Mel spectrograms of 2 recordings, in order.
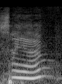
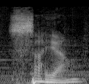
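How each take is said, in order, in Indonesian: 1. Diucapkan dengan intonasi yang hidup dan ekspresif. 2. Diucapkan datar, tanpa intonasi ekspresif.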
